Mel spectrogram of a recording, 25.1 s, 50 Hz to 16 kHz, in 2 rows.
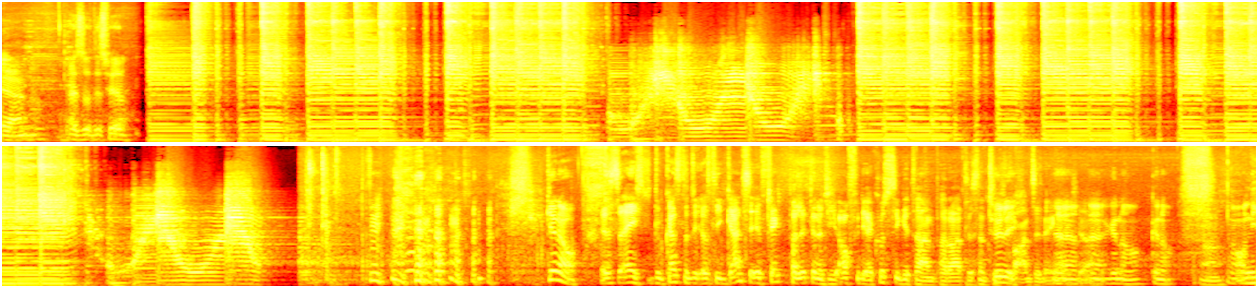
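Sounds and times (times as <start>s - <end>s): strummed guitar chords: 1.4s - 15.6s
gliding guitar tones: 1.4s - 15.7s.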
